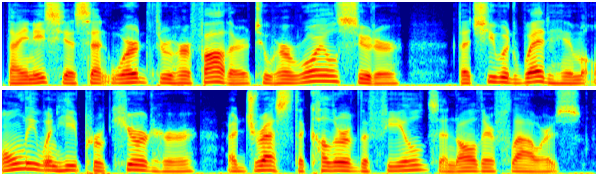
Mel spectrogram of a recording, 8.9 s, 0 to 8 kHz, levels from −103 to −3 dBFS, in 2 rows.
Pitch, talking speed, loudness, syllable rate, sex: 135 Hz, 210 wpm, -19 LUFS, 4.9 syllables/s, male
